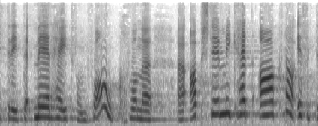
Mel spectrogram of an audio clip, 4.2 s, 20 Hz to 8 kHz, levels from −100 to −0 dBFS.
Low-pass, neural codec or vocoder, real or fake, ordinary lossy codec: 7.2 kHz; none; real; none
